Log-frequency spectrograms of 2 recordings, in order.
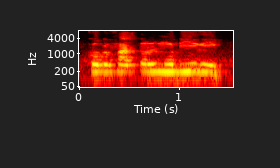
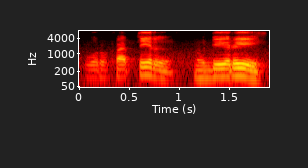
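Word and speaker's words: غرفةِ المديرِ: Ana tanya ya ke Mas Dwi Saputra, Mas, bener nggak yang dibilang Mas Aldi kalau bacanya Ghurfatul Mudiri? Khoto. Yang bener apa? Ghurfatil mudiri. Kenapa kok dibaca Ghurfati? Ada huruf jar.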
